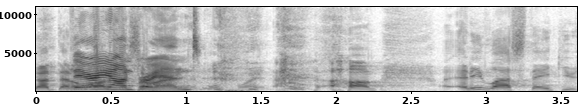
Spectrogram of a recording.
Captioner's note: chuckles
